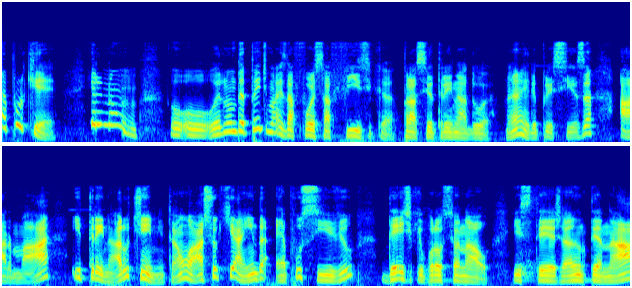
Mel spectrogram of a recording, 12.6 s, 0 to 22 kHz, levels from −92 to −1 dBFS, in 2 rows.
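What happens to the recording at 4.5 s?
At 4.5 s, as across the whole clip, the speech has a breathy, grainy edge. This is likely Bluetooth LC3 compression, which fits a 32 kbps stream. Its upper spectrum is zeroed and refilled with noise rather than cut cleanly, as a plain lowpass would do.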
